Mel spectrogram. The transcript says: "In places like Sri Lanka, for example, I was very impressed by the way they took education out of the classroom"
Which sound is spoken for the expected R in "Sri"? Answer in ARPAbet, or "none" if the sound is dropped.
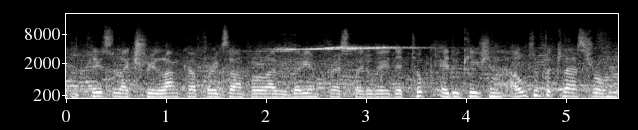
R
